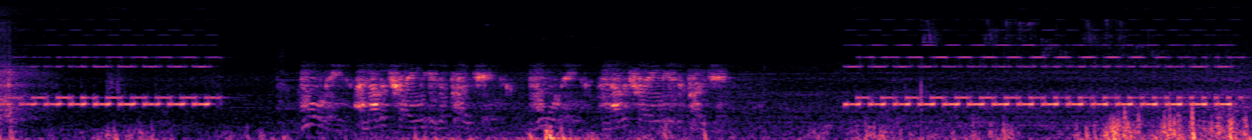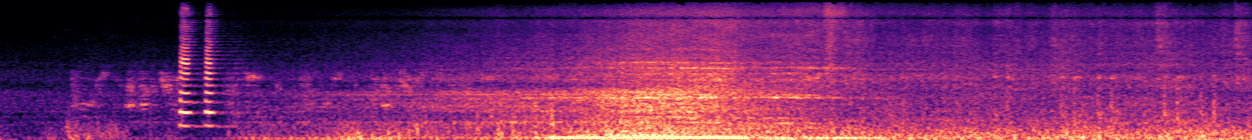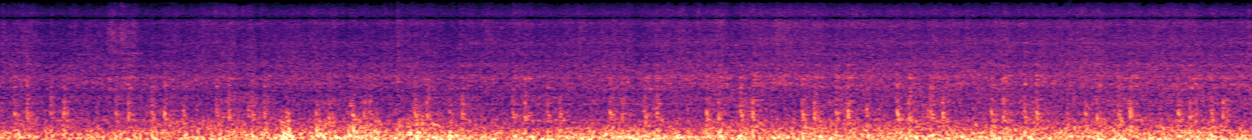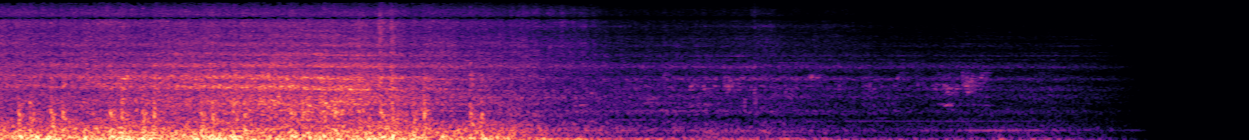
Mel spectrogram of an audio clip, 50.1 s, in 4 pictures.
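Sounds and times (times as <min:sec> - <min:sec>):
train wheels clattering on rails: 0:17.7 - 0:43.6.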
